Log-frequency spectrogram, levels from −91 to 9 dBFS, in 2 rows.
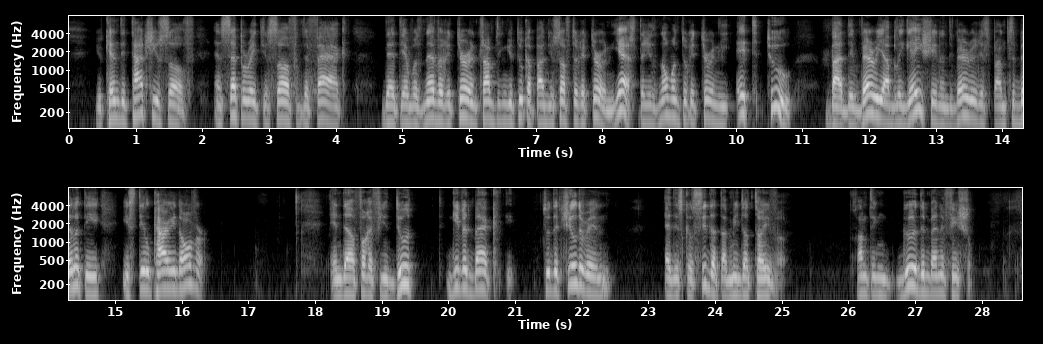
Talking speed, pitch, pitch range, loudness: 130 wpm, 145 Hz, 125-170 Hz, -21 LUFS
